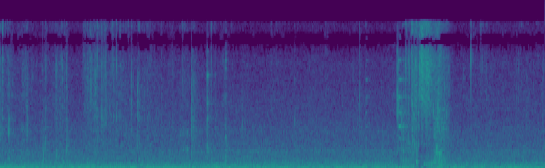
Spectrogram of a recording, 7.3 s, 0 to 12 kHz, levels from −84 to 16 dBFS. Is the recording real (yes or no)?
yes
